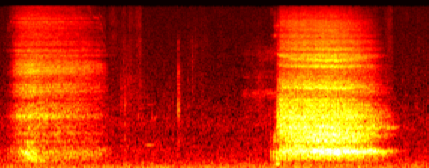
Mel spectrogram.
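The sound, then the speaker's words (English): A deep breath during a guided group breathing exercise: two long, airy breath sounds separated by a quiet pause, the second louder and fuller, both faint and without talk. “We've got some time left, so let's just do another deep, deep breath together.”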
